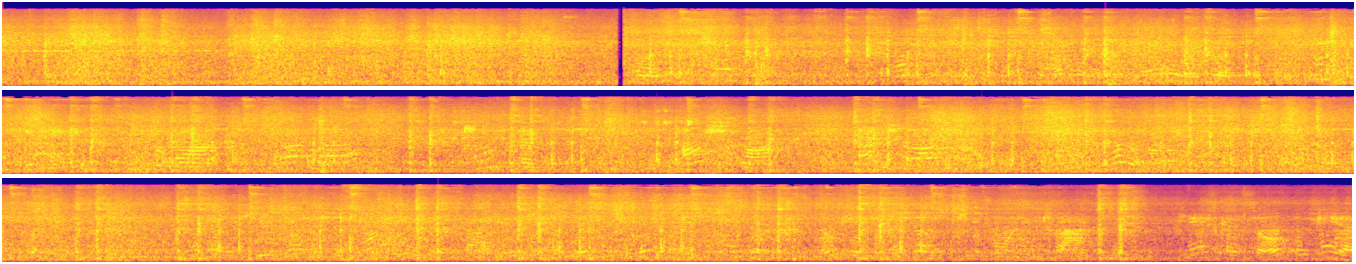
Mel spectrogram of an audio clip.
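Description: Freight train of autorack cars rolling past close by, a steady loud rumble of steel wheels on rail with clickety-clack over the rail joints. It eases off near the end as the last car goes by.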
